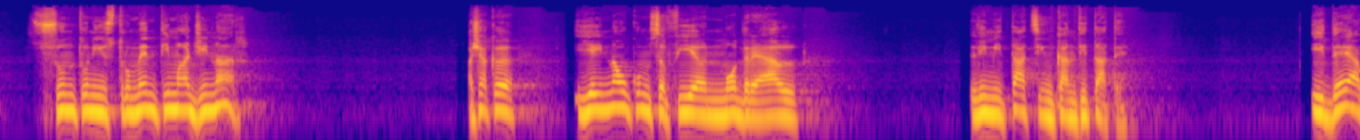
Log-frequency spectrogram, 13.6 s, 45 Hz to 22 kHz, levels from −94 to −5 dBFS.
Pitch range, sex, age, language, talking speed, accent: 120-145 Hz, male, 30-49, Romanian, 80 wpm, native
